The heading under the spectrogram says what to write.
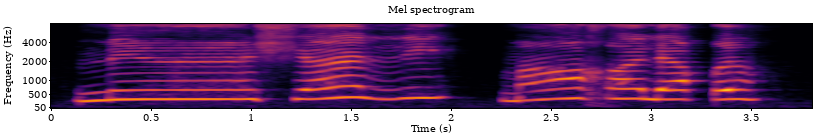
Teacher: तो मिन शर्री मा खलक नहीं होगा, होगा मिन शर्री, यानी कि शीन की वजह से, शीन हुरूफ इख्फा है हमारा, हुरूफ इख्फा शीन की वजह से यहाँ पर नून साकिन की आवाज़ को क्या करेंगे, नून साकिन की आवाज़ को छुपाएंगे, नून की आवाज़ को नाक में छुपाएंगे 2 सेकंड के लिए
